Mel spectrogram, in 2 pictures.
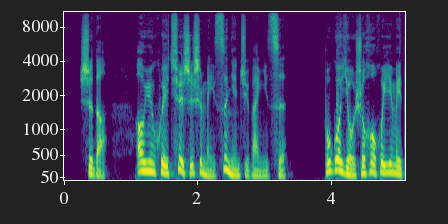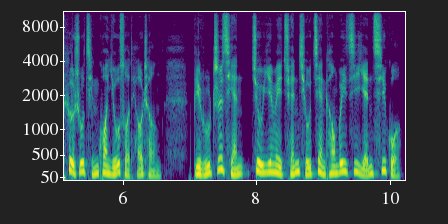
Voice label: zh male; KE-Omni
